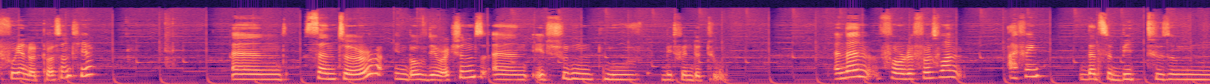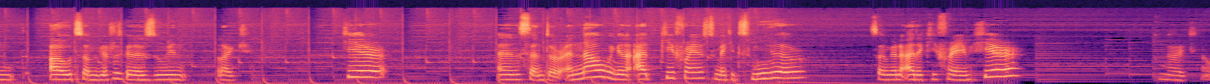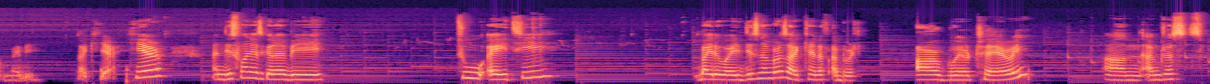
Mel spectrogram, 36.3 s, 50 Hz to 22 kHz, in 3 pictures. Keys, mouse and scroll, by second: 0.0 click, 0.7-1.8 typing, 2.7 click, 3.6 click, 5.1-7.9 drag, 8.3 click, 11.3-15.5 drag, 16.7 click, 17.3 click, 20.7 click, 23.7 click, 24.9 click, 25.7 click, 26.7 click, 28.5-29.7 typing, 30.4 click, 34.2 click.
